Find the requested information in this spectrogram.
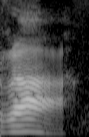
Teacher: Israelis will roll the resh, similar to the way French speakers roll a French R. And you can either roll the resh, R, or not.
